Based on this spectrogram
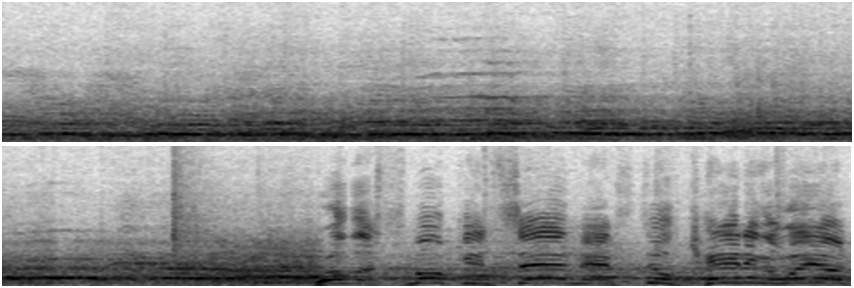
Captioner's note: crowd cheering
